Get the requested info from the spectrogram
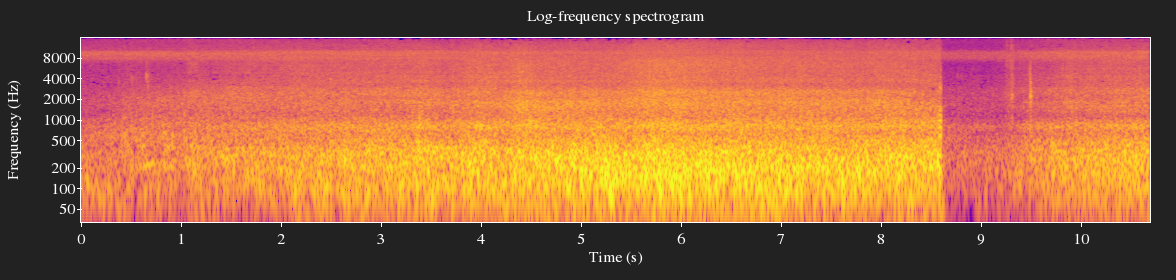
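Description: Sea surf breaking and washing up the shore, a steady rush that swells louder through the middle. It drops away abruptly a little before the end, then builds again.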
